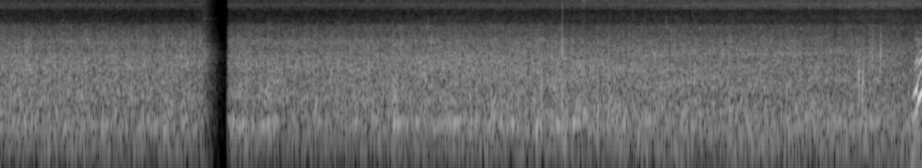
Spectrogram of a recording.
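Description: Water pours steadily through a roadside culvert at a hidden spot in Ontario, Canada: a constant, fairly loud rushing wash with one brief cutout early on and no talking.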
